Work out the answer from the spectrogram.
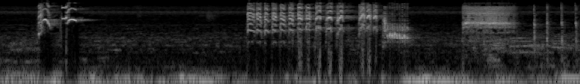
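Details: Songbird kept by a bird-song hobbyist: a sharp sweeping whistle, then a fast rattling trill of repeated notes, a lower nasal phrase, a harsh buzzy burst and a few clicks, over a faint low hum.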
